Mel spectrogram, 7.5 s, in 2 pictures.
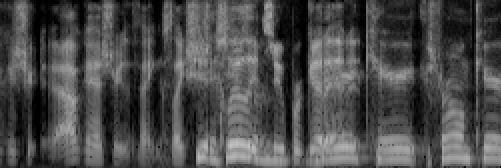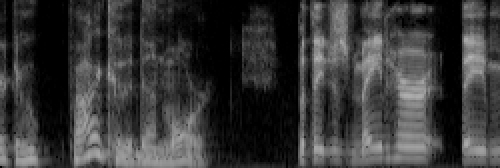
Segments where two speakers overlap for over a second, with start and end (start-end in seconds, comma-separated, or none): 1.4-2.7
